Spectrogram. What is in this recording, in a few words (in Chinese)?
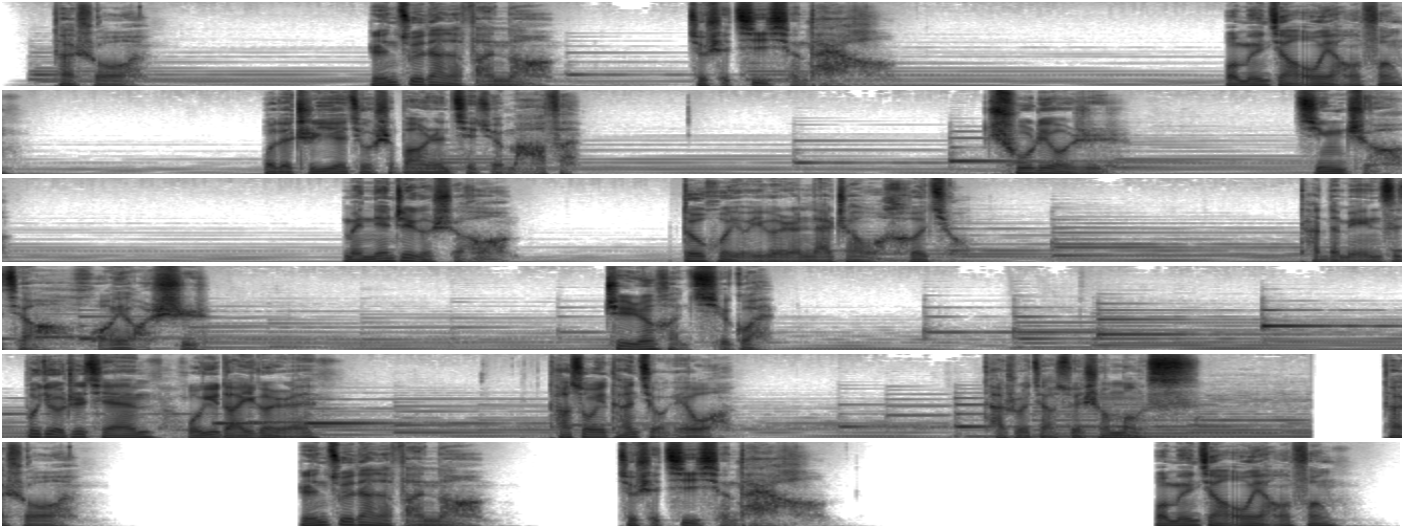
男 短视频 第一人称 鸡汤 名言警句; 梁家辉语录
